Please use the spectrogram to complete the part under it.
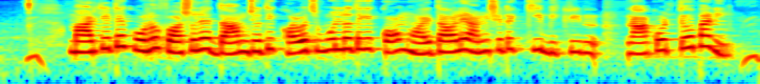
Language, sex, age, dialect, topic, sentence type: Bengali, female, <18, Standard Colloquial, agriculture, question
